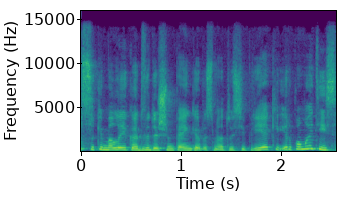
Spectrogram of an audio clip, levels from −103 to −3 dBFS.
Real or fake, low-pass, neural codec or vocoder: fake; 14.4 kHz; vocoder, 44.1 kHz, 128 mel bands every 512 samples, BigVGAN v2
